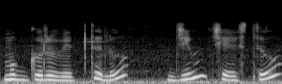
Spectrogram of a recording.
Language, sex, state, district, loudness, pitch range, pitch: Telugu, male, Andhra Pradesh, Sri Satya Sai, -15 LUFS, 195-240 Hz, 220 Hz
